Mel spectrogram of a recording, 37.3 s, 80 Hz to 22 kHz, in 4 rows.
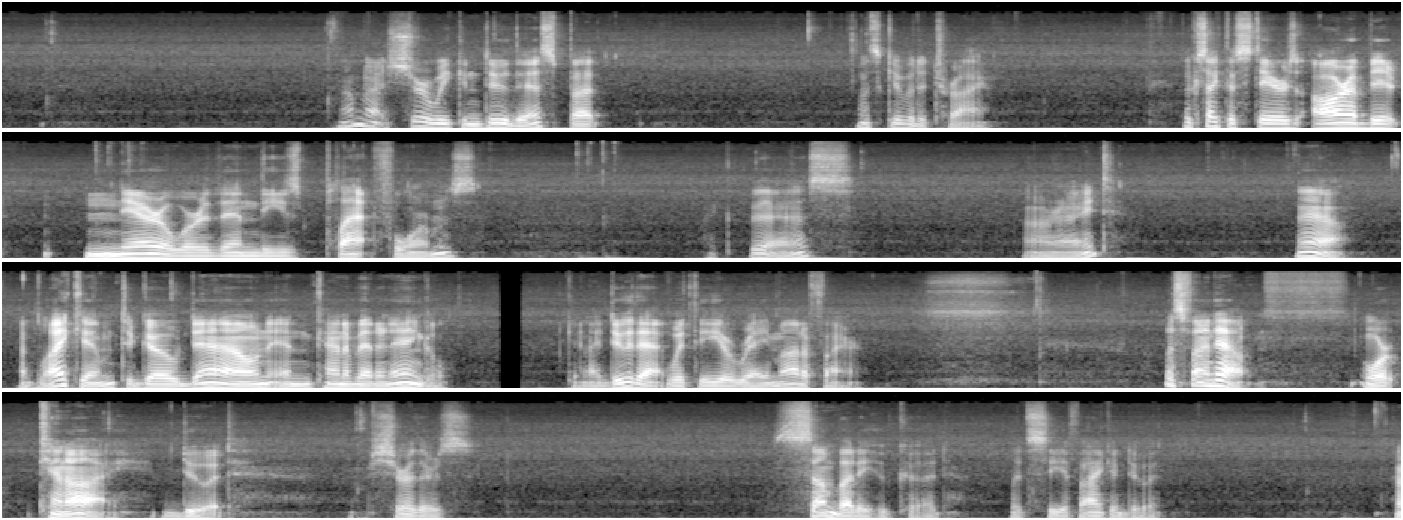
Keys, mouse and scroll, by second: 1.2 click, 2.1 scroll up 3, 2.7 KP_Decimal, 3.4-4.1 scroll down 5, 4.1 middle click, 6.2 click, 10.0 s, 11.2 click, 11.7 middle click, 13.2 s, 14.8-15.5 scroll down 3, 15.2 middle click, 16.4 scroll down 3, 17.1 shift+middle click, 17.9-18.2 scroll up 3, 18.3 middle click, 19.2 s, 21.6 shift+middle click, 23.7 click, 28.1 click, 29.8 click, 32.3 click, 34.4 click, 36.2 click.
